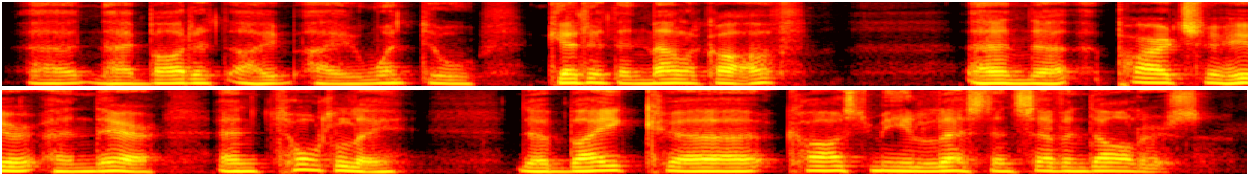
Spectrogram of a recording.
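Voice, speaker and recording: The recording is very clean, with a silent background, as a man speaks very slowly in a fairly high pitch. His voice is somewhat breathy, with a monotone, flat intonation. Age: 80s+. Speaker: retired entrepreneur. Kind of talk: interview answer. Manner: hesitant.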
